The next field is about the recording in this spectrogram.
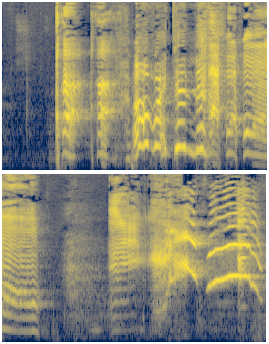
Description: Hagen learns to mimic coughing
